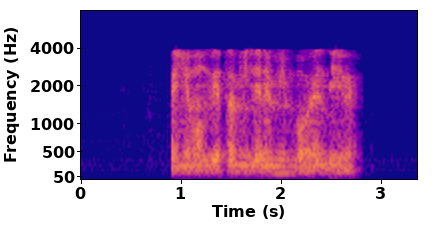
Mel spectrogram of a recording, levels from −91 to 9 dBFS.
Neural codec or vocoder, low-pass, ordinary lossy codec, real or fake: vocoder, 22.05 kHz, 80 mel bands, HiFi-GAN; 7.2 kHz; AAC, 16 kbps; fake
